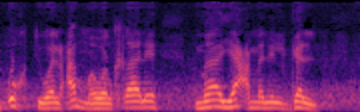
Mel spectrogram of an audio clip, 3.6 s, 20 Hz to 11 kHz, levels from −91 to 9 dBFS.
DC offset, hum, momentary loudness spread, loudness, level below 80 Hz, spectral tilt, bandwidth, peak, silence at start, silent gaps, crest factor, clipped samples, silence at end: under 0.1%; none; 11 LU; -20 LUFS; -68 dBFS; -8.5 dB/octave; 10.5 kHz; -6 dBFS; 0 s; none; 14 dB; under 0.1%; 0.05 s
